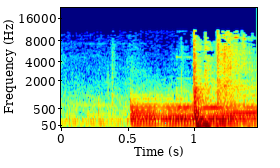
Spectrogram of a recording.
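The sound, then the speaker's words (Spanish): A glass door is kicked open: one heavy, booming thump with a brief bright rattle, heard over a steady low humming tone that starts just before it. “Luke abre una puerta de cristal de una patada.”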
